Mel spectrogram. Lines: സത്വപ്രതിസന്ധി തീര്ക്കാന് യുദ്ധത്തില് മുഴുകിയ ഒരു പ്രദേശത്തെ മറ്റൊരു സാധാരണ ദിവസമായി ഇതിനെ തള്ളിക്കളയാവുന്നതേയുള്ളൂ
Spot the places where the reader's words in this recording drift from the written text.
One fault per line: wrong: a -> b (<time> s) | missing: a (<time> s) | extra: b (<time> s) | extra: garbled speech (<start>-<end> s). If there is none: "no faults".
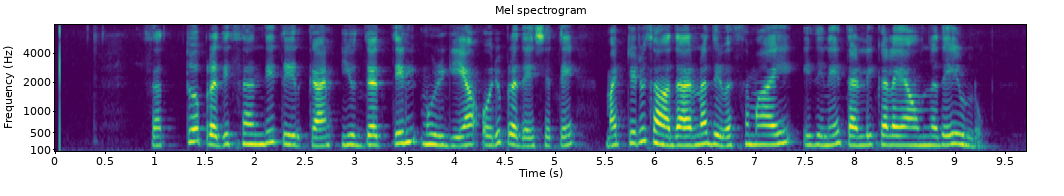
no faults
